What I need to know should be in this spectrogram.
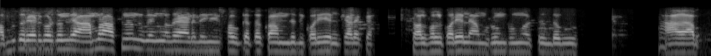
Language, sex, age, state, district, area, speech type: Odia, male, 45-60, Odisha, Gajapati, rural, conversation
